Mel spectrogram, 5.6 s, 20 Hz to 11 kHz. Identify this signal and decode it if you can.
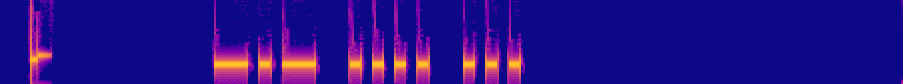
Morse code, heard as a keyed tone, about 17 wpm, 700 Hz. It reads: KHS
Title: USA Call Sign Postfixes - 3 Letters 17wpm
